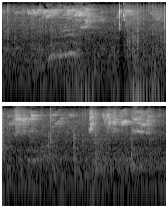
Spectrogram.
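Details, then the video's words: Lovebird colony chirping, used as a lure to prompt silent lovebirds to sing: scattered high, scratchy chirps in short bursts over a steady low rumble, with a sharp click near the middle. "Pancingan Suara Lovebird Koloni untuk pancingan lovebird bisu"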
